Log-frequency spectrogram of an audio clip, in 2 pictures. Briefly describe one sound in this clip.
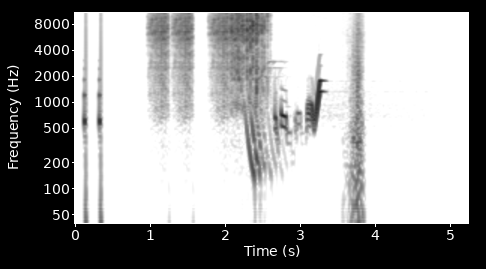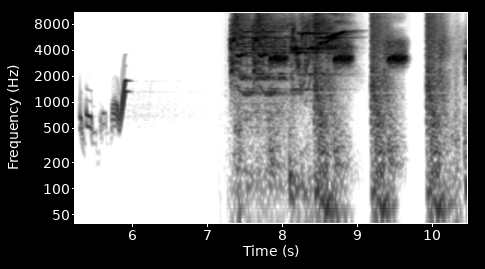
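Game attack sounds swoosh, zap and crash.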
